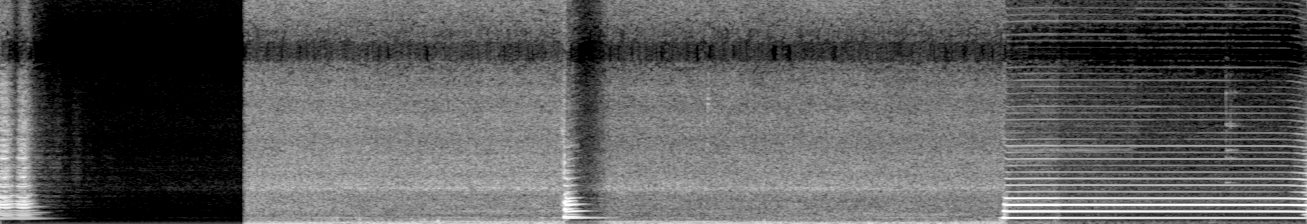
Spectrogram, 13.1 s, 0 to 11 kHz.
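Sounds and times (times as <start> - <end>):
train air horn toot: 0.0 - 0.8, 5.6 - 6.2, 10.0 - 13.0
steady low rumble: 1.4 - 12.2.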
